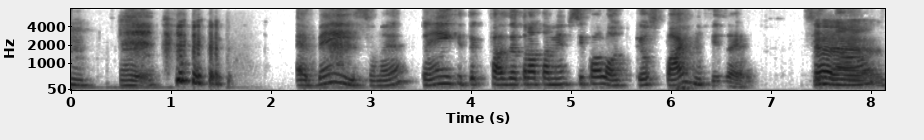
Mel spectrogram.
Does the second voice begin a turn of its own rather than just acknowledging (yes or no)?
no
